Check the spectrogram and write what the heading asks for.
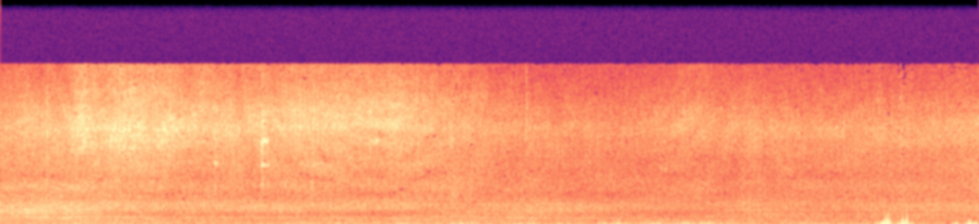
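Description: Town-centre road traffic: cars and buses running along the street, a steady low rumble. Near the end, a few gusts of wind buffet the microphone.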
